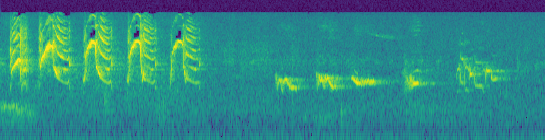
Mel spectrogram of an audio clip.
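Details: Brown-eared bulbul singing in spring: five loud, high, descending squealing notes in quick succession, then a softer series of short whistled chirps repeated about twice a second.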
